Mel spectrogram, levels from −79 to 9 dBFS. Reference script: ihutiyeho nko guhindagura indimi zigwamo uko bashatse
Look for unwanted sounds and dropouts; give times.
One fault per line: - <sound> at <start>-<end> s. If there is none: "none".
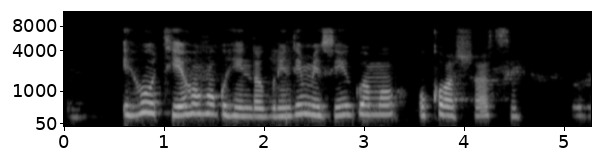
none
